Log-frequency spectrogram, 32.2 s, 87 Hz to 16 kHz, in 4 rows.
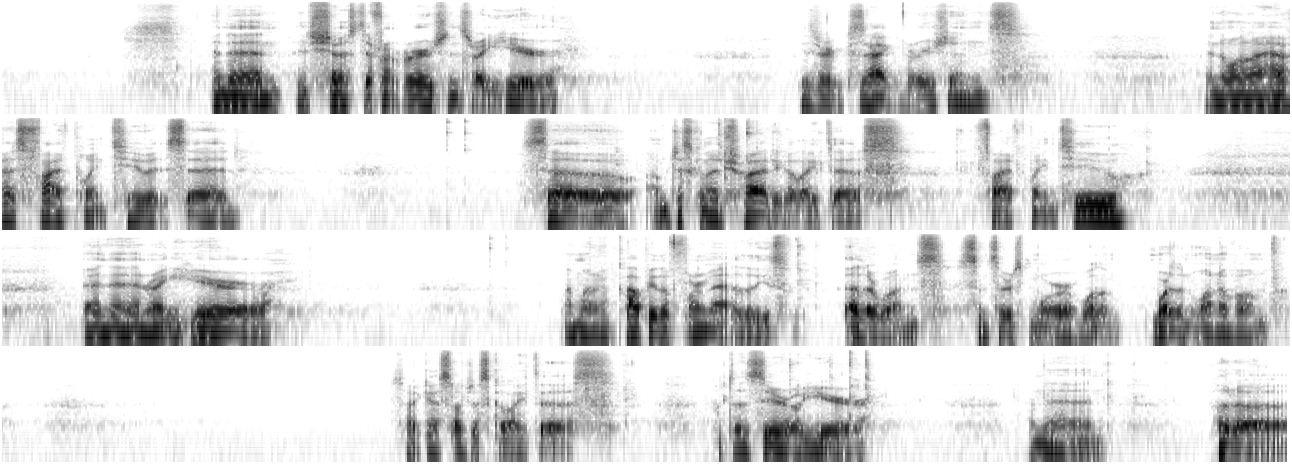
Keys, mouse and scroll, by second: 0.4-3.1 scroll up 2, 10.7 click, 12.6 :, 13.6-14.7 typing, 19.0 click, 20.9 Right, 28.9 0, 29.2 space, 30.9 alt+f.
